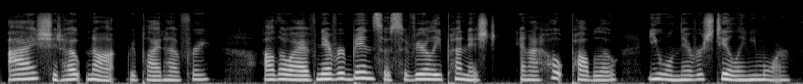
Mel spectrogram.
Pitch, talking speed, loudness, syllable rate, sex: 225 Hz, 180 wpm, -18 LUFS, 5.4 syllables/s, female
